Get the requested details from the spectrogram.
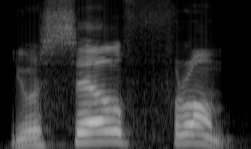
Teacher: as if it's one letter f one sound like that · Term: linked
